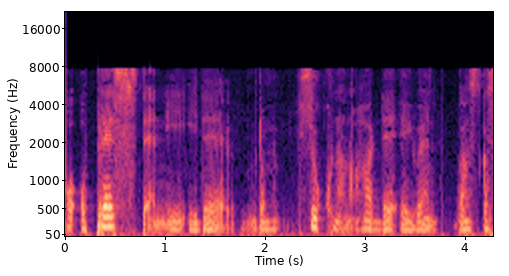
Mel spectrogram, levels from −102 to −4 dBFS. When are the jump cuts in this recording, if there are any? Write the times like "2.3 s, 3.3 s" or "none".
none

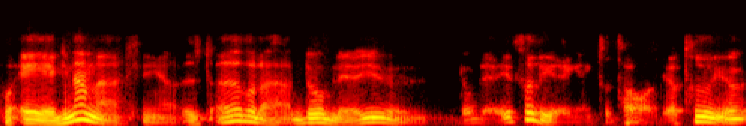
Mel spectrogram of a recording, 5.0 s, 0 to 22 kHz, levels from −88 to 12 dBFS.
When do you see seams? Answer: 1.9 s

